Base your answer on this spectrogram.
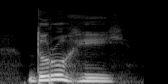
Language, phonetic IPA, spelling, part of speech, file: Ukrainian, [dɔrɔˈɦɪi̯], дорогий, adjective, Uk-дорогий.ogg
- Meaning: 1. dear 2. dear, expensive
